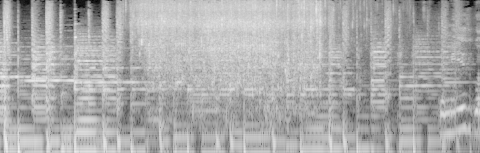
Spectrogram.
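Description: Background music with a steady beat. About two seconds in, tap water runs into a sink for two to three seconds underneath the music.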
